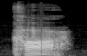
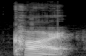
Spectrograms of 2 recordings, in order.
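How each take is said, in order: First: The R at the end is dropped. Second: The R at the end is strongly pronounced. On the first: "in the Australian English, you will say car. It's like the R is not even pronounced" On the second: "In American English, you will say this, the R is really really strong"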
